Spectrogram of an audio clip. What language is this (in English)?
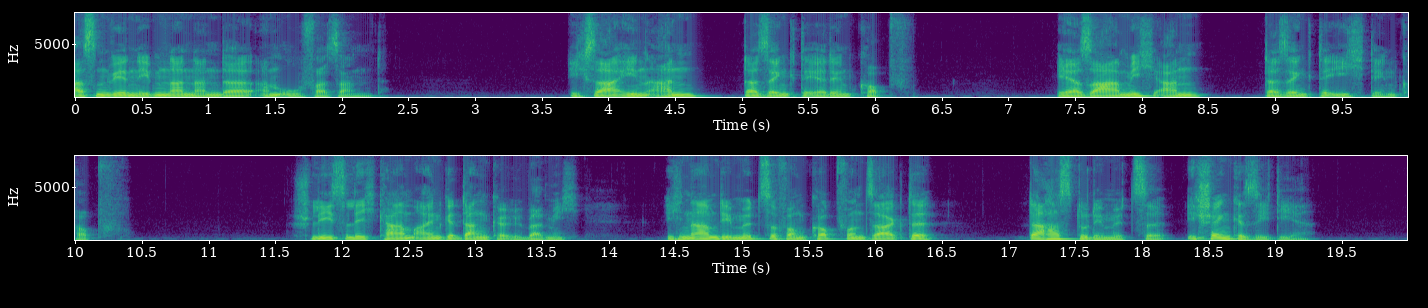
German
